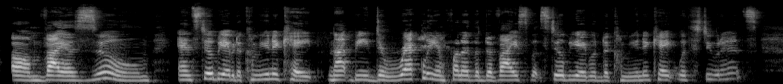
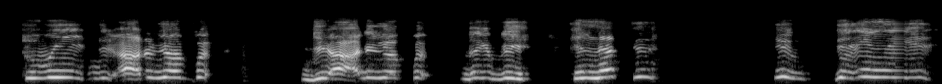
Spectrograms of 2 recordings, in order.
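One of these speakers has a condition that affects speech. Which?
The second: cerebral palsy; hearing impaired; speech impairment.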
